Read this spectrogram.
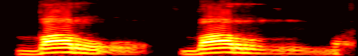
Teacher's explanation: را میں آ جائے گی توسط، نہ پوری طرح بند نہ پوری طرح جاری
